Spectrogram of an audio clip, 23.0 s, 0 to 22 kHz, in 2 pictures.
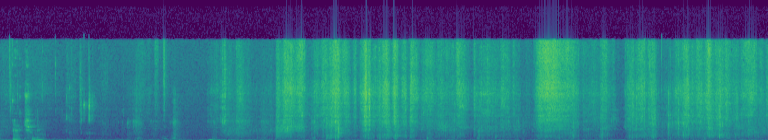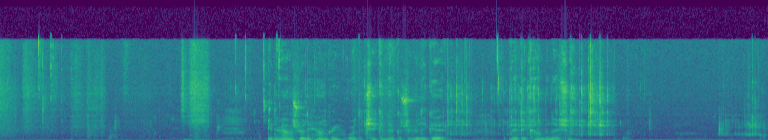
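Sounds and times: paper napkin rustling: 0:03.2 - 0:13.4.

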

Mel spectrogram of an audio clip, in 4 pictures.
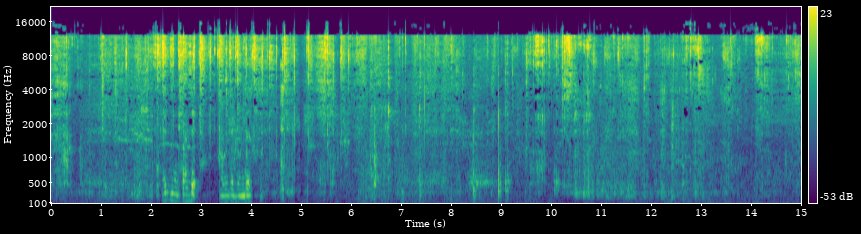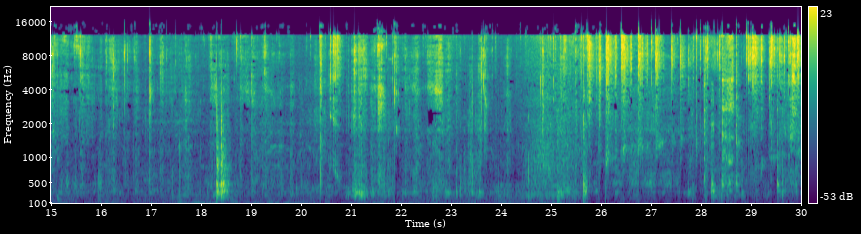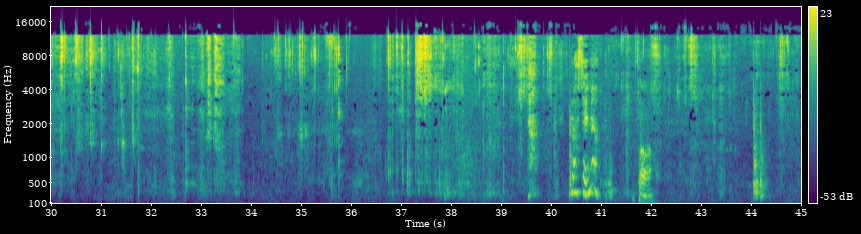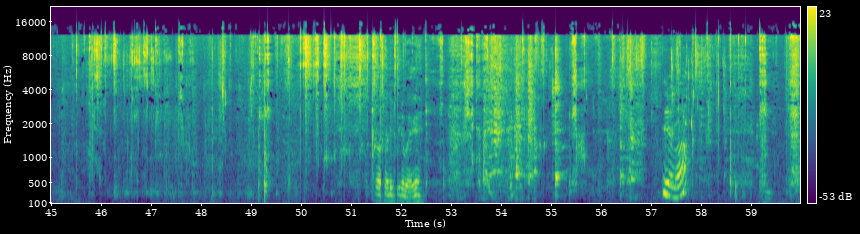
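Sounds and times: dishes and cutlery clinking: 0:50.8 - 0:59.9.

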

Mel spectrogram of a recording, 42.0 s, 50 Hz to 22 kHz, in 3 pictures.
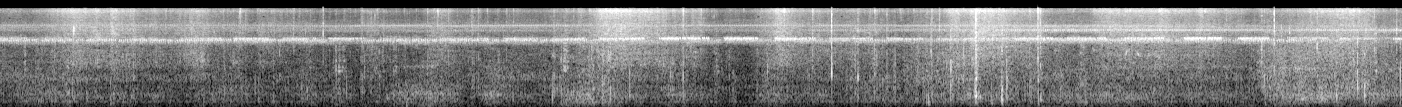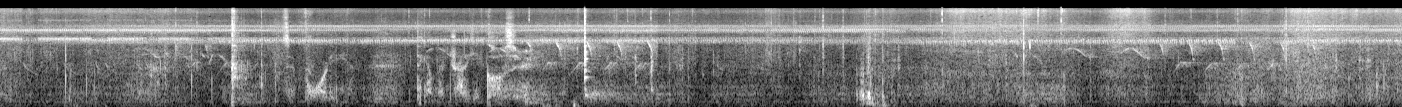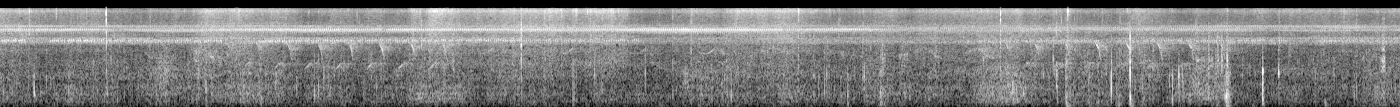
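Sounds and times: insects buzzing: 0:00.0 - 0:42.0
footsteps swishing through grass: 0:05.7 - 0:15.4, 0:23.2 - 0:38.4.

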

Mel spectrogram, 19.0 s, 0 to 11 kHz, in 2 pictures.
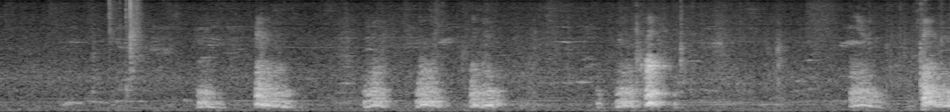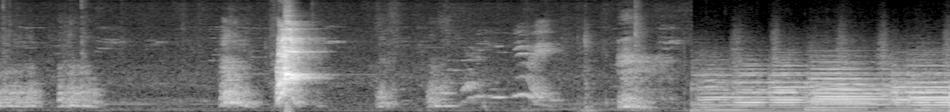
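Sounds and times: puppy barking: 0:11.7 - 0:12.9.

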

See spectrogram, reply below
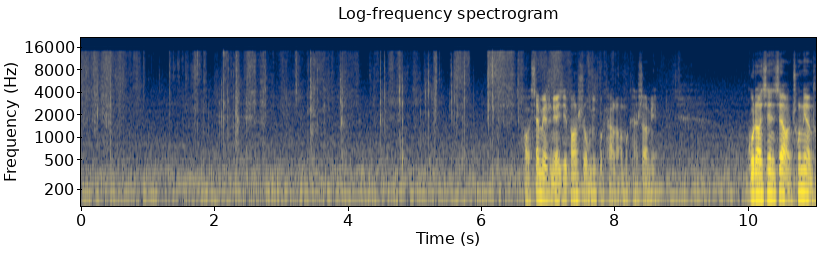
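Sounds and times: bubble wrap and paper crinkling: 0:00.0 - 0:08.0.

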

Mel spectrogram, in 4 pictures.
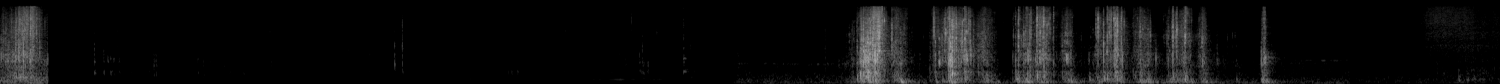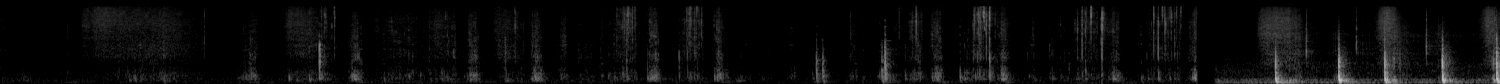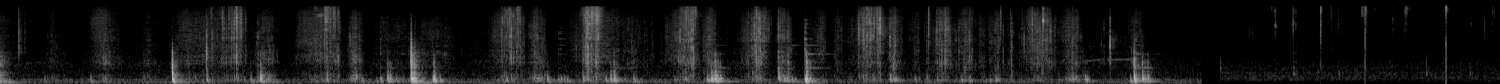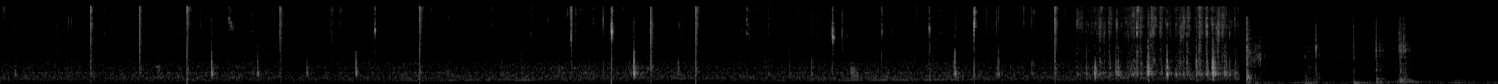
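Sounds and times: plastic bags crinkling: 0:00.0 - 0:00.5, 0:08.4 - 0:12.5, 0:27.6 - 0:41.5
slime crackling and popping: 0:00.0 - 0:00.5, 0:08.5 - 0:12.2, 0:34.8 - 0:40.8, 0:42.5 - 0:57.5.

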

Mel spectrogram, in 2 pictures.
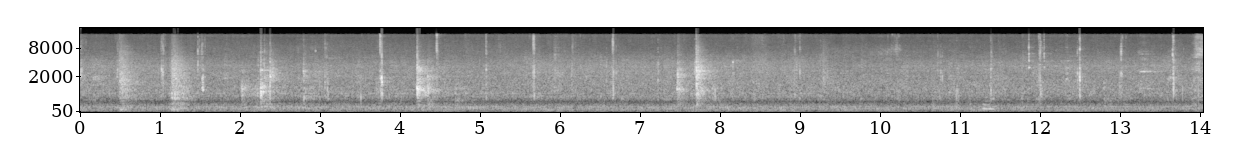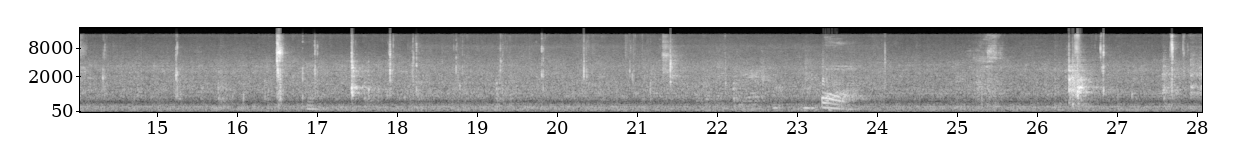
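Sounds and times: chewing: 0:00.0 - 0:22.7, 0:23.9 - 0:28.0
low machine hum: 0:00.0 - 0:28.0.

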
